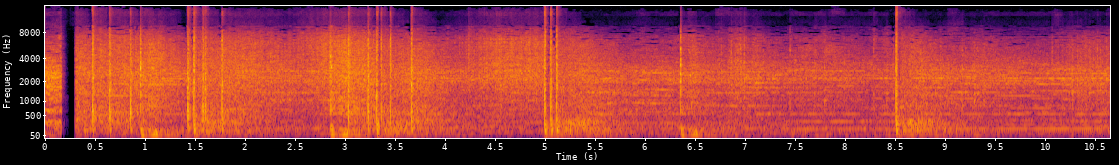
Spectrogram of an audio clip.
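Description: Fireworks display: a string of sharp bangs and crackling from aerial shells, with the loudest reports about a second in, around three seconds, at five seconds and near eight and a half seconds. Music plays steadily underneath.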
